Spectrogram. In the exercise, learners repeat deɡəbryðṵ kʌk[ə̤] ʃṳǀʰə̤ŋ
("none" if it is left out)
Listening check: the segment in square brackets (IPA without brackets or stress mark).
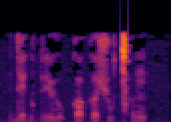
ə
